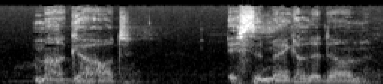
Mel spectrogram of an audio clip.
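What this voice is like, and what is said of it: Jason Statham impression. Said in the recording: “my Statham impression because it's really uncanny ... It's like he's in the room.”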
